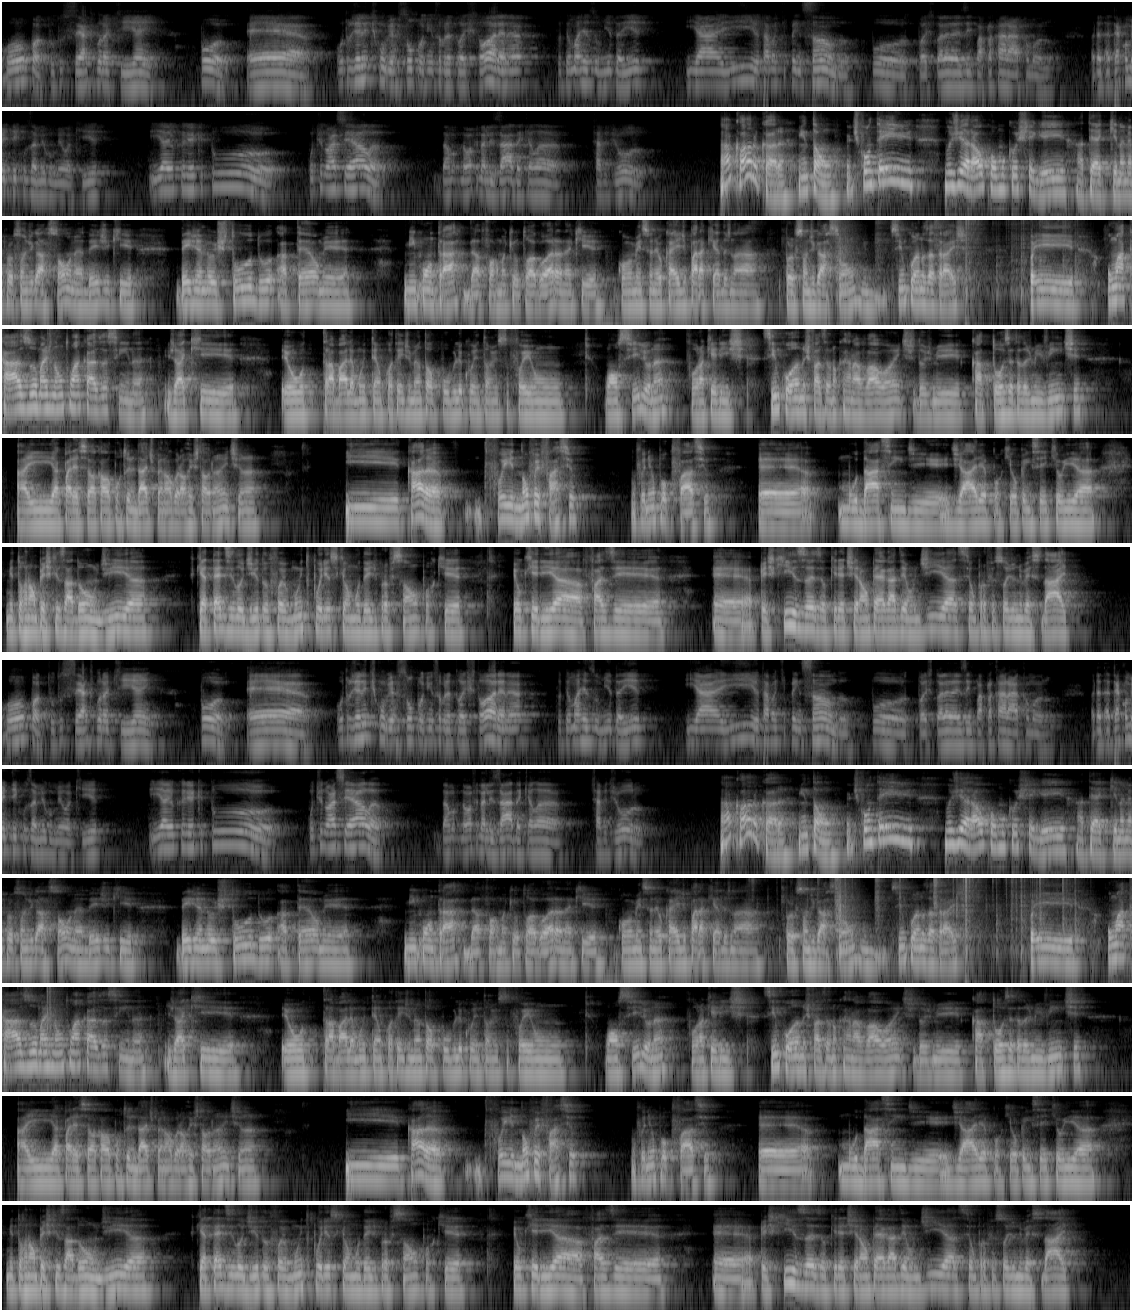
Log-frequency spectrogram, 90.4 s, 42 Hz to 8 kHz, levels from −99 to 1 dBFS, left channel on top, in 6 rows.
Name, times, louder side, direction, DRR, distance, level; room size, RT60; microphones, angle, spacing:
voice 1, 0.0-2.0 2.7-4.1 4.5-7.0 7.4-8.5 9.1-11.3 11.6-14.0 14.5-16.4 17.0-18.7 19.2-20.2 21.0-22.5 23.0-23.6 38.3-38.4 47.4-47.8, right 2 dB, 65° right, 2.1 m, -47 dB
voice 2, 24.7-32.2 32.5-34.9 35.5-40.3 40.6-43.1 43.9-48.6 48.9-52.7 53.3-59.7 60.5-63.8 64.9-68.1 68.7-69.8 70.4-77.4 78.0-81.9 82.2-84.3 84.8-89.5, left 3 dB, 80° left, 1.7 m, -37 dB
sound 1, 35.8-51.3, right 1 dB, 10° right, 7.5 m, -65 dB
sound 2, 39.4-42.3 42.6-46.0, right 5 dB, 45° right, 2.8 m, -51 dB
26.5 x 15.0 x 6.7 m
head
